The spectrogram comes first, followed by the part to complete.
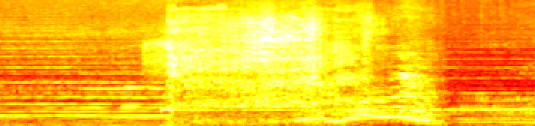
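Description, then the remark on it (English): The Red Lion Zord, a robotic lion, lets out a single loud, harsh roar lasting a couple of seconds. It rises over a steady electronic hum that continues before and after it. No one speaks. “Red Lion, speak to me.”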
